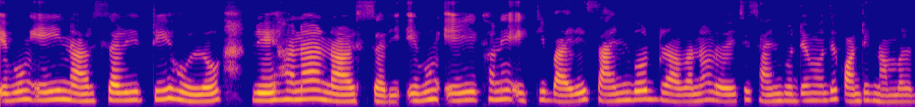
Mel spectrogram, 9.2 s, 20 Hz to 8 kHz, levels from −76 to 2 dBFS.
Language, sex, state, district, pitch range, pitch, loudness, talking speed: Bengali, female, West Bengal, Jalpaiguri, 195-235 Hz, 210 Hz, -17 LUFS, 130 wpm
